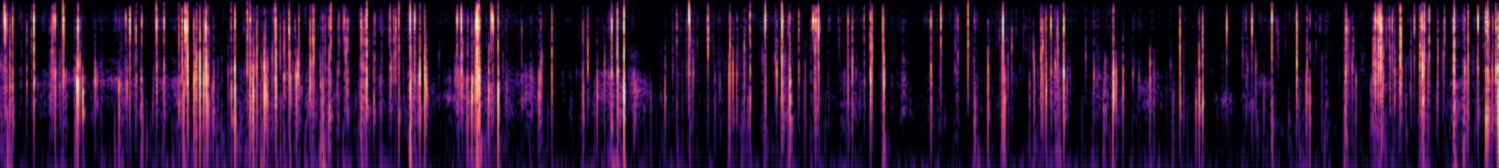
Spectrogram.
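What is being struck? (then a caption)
Plastic-wrapped microphone brushed with silicone bristles. A microphone covered in clear, crinkly plastic wrap is brushed and scratched with the bristles of a pink silicone scalp massager held in both hands. The result is a steady stream of quiet, dense crinkling and fast scratchy clicks with sharp, bright edges, rising and falling in little bursts throughout.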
